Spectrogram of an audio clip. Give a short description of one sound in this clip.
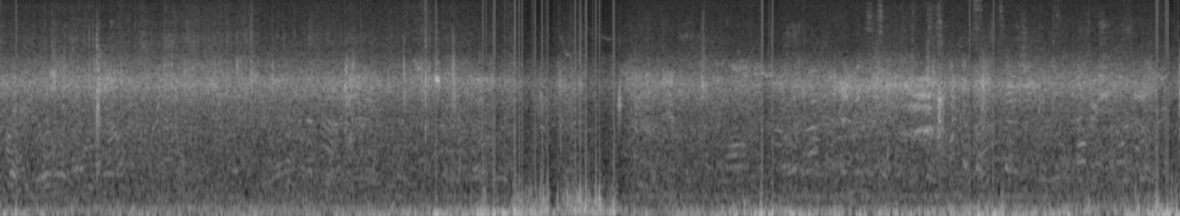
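A crowd of adults murmurs and chats outdoors.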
